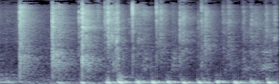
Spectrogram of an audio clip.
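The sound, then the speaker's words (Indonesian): Audience applause for the evening's guest speakers: a few scattered claps at first, then steady, fairly even hand claps with soft thumping underneath, loud and without talking. “Tepuk tangan dulu buat narasumber malam ini.”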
